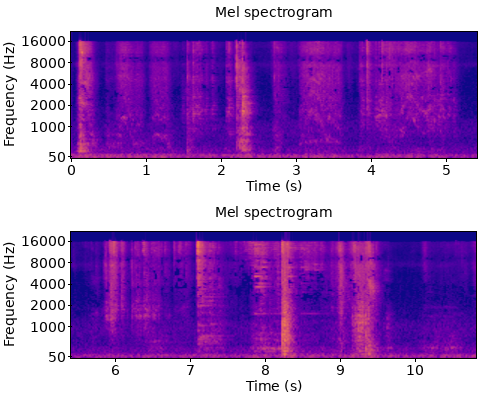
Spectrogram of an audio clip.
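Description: Clicks, clinks and rustling from handling the MIG welder's torch cable and fittings while the old welding wire is taken out, with several sharp metallic clicks among the quieter rustling.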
